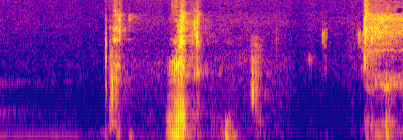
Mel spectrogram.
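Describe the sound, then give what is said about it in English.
Someone chews a mouthful of egg, with a few soft, moist bites in an uneven rhythm separated by brief pauses. No one speaks. “Sorry, I was munching an egg.”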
